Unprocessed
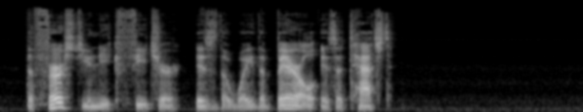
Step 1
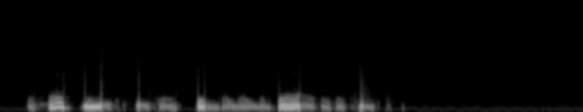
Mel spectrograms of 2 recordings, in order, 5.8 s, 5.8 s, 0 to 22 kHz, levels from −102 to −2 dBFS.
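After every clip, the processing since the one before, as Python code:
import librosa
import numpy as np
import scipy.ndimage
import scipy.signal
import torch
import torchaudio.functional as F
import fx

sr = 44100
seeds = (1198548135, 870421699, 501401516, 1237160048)

y = scipy.signal.sosfilt(scipy.signal.cheby2(4, 70, 1000.0, 'lowpass', fs=sr, output='sos'), x)
y = fx.level_steps(y, sr, step_db=19)
y = F.gain(torch.from_numpy(y), 5.5).numpy()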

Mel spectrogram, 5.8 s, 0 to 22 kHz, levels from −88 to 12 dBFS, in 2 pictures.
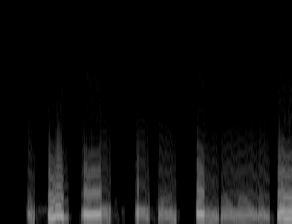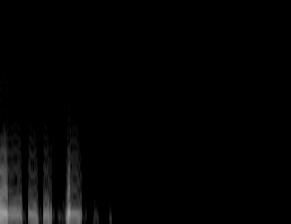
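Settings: y = fx.leveller(x, sr, passes=2)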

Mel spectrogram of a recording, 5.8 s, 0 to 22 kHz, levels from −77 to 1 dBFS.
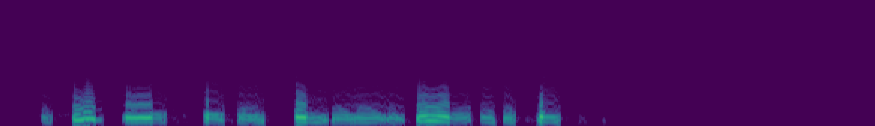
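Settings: y = fx.rider(x, sr, range_db=3, speed_s=0.5)
y = F.gain(torch.from_numpy(y), -1.5).numpy()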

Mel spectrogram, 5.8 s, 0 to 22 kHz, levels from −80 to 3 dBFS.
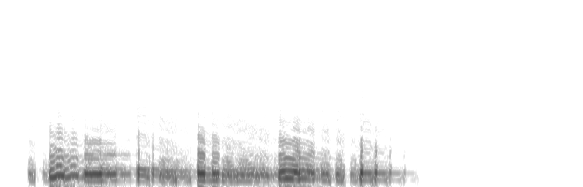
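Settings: y = fx.echo_feedback(x, sr, ms=143, feedback_pct=24, wet_db=-6.5)
y = fx.notch_cascade(y, sr, direction='falling', hz=1.5)
y = F.gain(torch.from_numpy(y), 5.5).numpy()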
